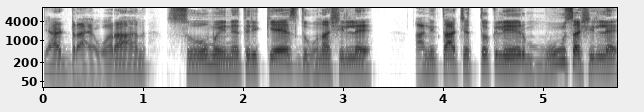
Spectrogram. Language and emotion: Goan Konkani, disgusted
